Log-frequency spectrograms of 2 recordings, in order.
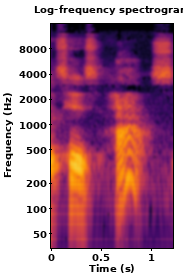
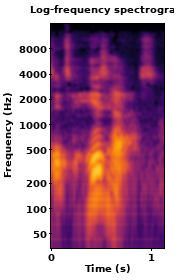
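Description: First: The word house carries the stress. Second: The word his carries the stress. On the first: It is his household and family. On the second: It belongs to him and no one else.

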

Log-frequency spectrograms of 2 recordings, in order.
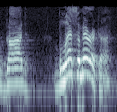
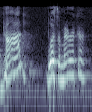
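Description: First: It is said in a demanding tone. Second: It is said in an incredulous tone. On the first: Blessings are owed and never enough. "those blessings through demanding eyes" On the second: Blessings are only random chance. "we can see them through incredulous eyes"

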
